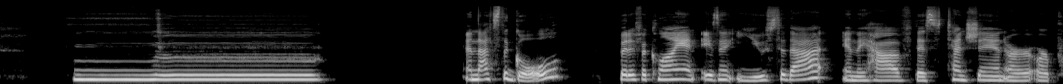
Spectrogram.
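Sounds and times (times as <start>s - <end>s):
speech: 0.7s - 1.1s, 4.7s - 10.6s
voice sustaining ooh vowel with bright forward resonance: 0.7s - 3.3s.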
